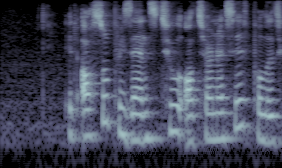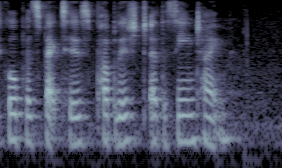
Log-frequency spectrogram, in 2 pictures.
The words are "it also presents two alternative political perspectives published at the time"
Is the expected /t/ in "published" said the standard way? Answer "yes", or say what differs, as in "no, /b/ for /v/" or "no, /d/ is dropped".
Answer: yes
